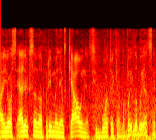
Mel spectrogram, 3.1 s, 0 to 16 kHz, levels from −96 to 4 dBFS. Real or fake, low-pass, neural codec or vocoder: real; 7.2 kHz; none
